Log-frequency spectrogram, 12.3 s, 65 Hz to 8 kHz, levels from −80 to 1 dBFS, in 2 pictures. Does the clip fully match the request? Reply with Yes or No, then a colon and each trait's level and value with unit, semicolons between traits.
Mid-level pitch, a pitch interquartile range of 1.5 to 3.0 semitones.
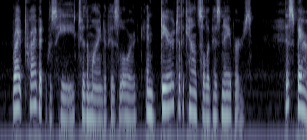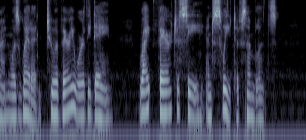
No: medium, 150 Hz; average, 3.7 semitones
